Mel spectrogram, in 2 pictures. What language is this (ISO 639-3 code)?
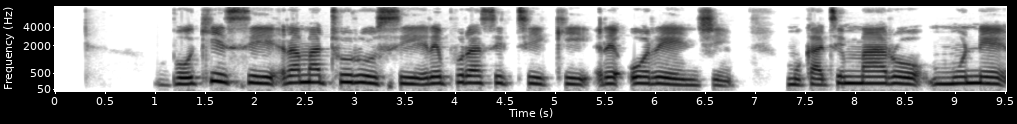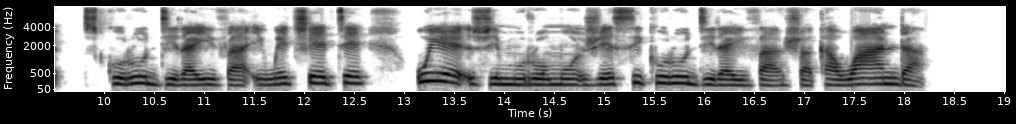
sna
